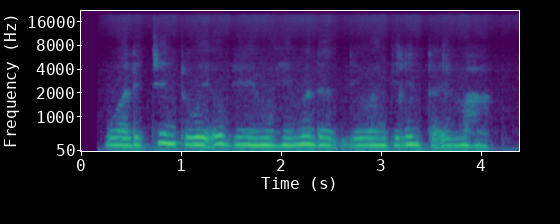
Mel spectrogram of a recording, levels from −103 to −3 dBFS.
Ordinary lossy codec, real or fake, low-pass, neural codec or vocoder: none; fake; 19.8 kHz; vocoder, 44.1 kHz, 128 mel bands, Pupu-Vocoder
